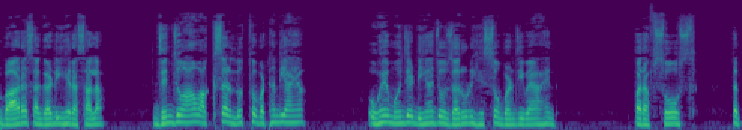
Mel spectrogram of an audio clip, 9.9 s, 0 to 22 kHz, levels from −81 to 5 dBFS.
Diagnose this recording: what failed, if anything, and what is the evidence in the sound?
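Brief hiss creeps in just before sharp onsets at 2.08–2.11 s, 3.28–3.31 s and 3.51–3.57 s, lasting 31 to 51 ms and blurring each attack. This is codec pre-echo: noise sized for the loud transient spreads across its transform block into the preceding quiet.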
